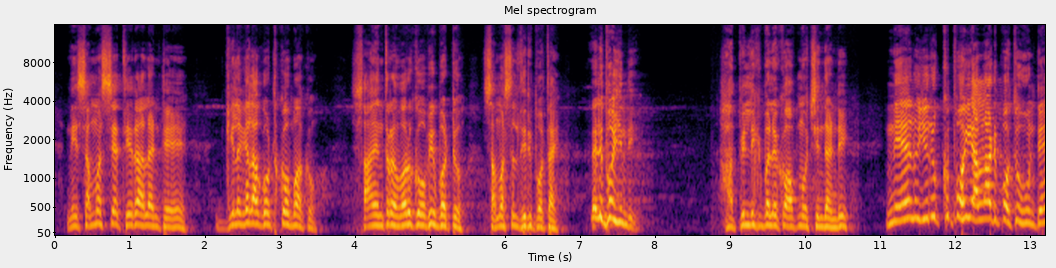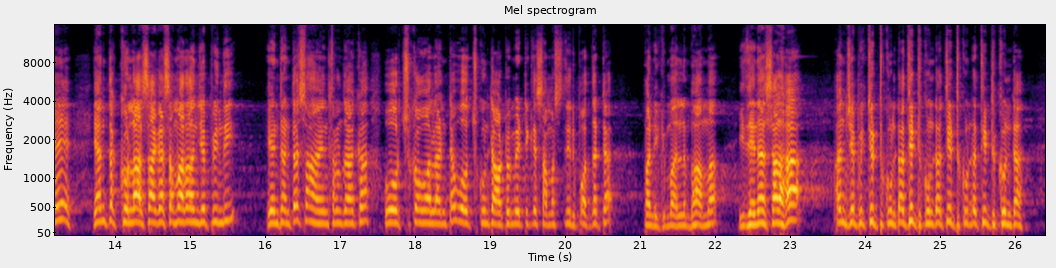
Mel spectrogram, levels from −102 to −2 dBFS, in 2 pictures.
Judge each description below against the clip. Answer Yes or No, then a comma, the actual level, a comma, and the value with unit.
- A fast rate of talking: No, average, 100 wpm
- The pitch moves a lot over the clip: No, average, 4.4 semitones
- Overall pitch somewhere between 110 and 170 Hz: No, high, 215 Hz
